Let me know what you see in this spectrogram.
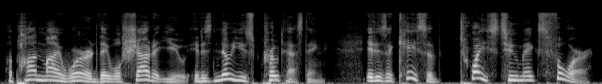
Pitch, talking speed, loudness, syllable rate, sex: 160 Hz, 220 wpm, -17 LUFS, 5.4 syllables/s, male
